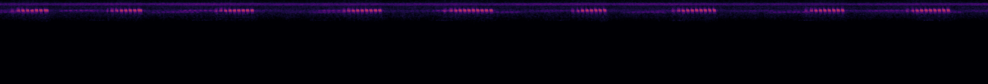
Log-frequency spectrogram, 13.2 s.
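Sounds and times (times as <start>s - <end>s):
crickets at night: 0.0s - 13.1s.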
